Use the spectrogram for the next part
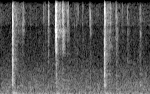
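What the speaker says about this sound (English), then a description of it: "let me finish typing my notes" Quiet, close keystrokes on a computer keyboard come in short bursts: a handful of distinct taps spaced irregularly over a near-silent background as notes are typed.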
